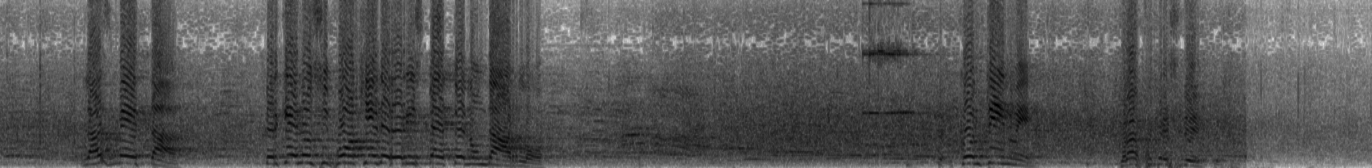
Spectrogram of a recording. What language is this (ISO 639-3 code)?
ita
